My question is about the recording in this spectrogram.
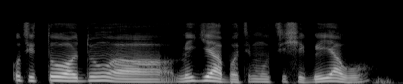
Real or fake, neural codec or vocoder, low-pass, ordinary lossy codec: real; none; 7.2 kHz; none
